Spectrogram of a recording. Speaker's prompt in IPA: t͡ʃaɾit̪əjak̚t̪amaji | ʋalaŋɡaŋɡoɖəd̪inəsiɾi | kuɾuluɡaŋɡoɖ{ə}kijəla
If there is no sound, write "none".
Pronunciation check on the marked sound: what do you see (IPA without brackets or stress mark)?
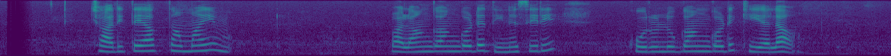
ə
